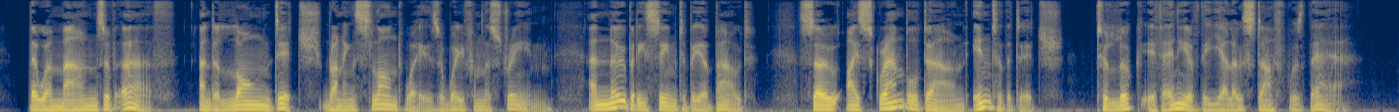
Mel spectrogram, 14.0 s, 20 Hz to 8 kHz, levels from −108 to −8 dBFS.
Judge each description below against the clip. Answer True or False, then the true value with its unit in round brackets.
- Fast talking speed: False (165 wpm)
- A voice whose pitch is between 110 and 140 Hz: False (95 Hz)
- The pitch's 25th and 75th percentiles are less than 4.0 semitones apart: False (4.6 semitones)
